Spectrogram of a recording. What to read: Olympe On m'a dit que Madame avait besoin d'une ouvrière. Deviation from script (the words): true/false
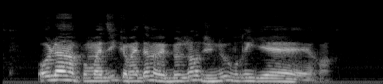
false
